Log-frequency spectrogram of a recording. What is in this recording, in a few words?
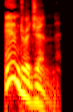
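"androgen", English, British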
